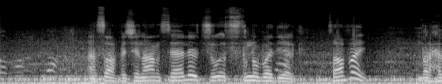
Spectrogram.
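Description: Conversational talking over the steady low idle of a Kawasaki Z800's inline-four engine.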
